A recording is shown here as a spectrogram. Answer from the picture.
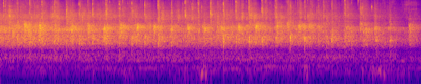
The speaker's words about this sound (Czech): Tak jo, děkuji moc. Yeah. Potlesk pro Grega, prosím.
